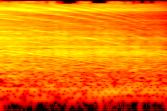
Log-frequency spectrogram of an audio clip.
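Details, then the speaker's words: Skil drill (original Skil) after repair: noise was caused by a wire preventing the housing from closing and screws not tightening; now a clean motor whine falling smoothly as it coasts down, no rattle or grinding, running perfectly. "funcionando perfeitamente a máquina não tá mais com aquele barulho"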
